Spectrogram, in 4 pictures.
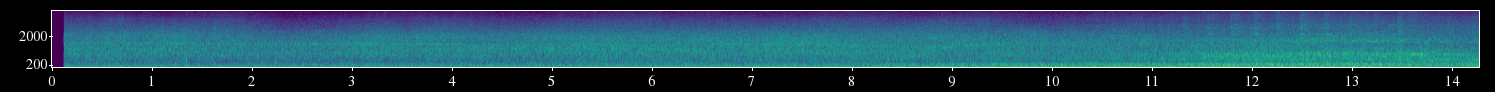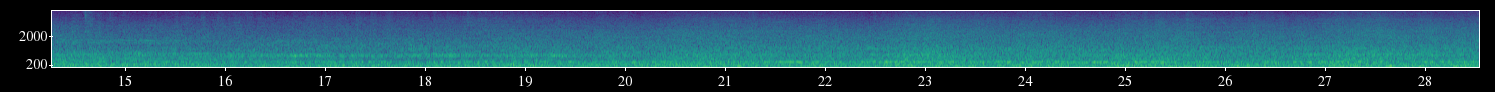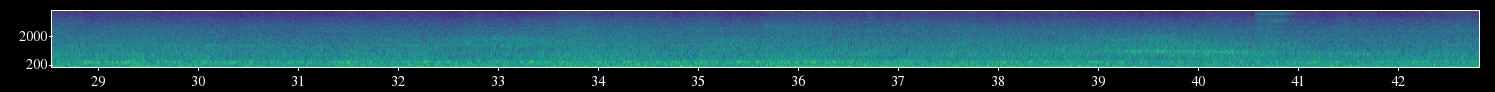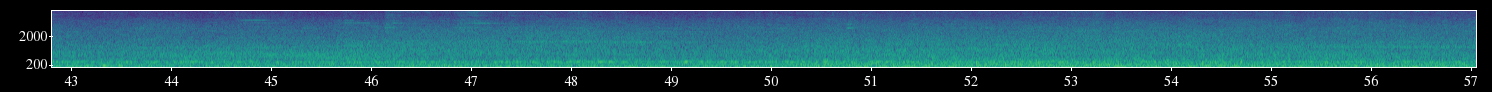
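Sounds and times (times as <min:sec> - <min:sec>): locomotive engines rumbling: 0:00.2 - 0:57.0
train cars rolling and clattering: 0:06.3 - 0:57.0
wheels clicking over rail joints: 0:11.0 - 0:19.8, 0:40.0 - 0:57.0.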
